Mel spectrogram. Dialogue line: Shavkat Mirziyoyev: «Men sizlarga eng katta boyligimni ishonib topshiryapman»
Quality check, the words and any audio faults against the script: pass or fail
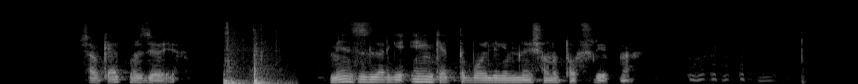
fail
